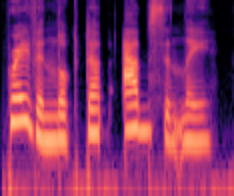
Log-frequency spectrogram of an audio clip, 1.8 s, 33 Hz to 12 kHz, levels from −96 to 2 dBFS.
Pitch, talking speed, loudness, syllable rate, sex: 215 Hz, 135 wpm, -20 LUFS, 5.4 syllables/s, female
